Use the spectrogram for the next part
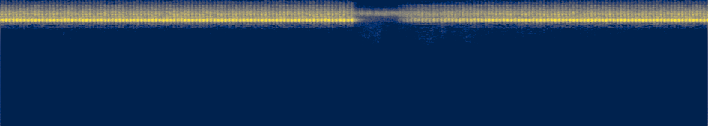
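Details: High, piercing insect trill from grasshoppers, built of fast regular pulses that run continuously. It goes quiet for about half a second near the five-second mark and then fades back in to its steady level.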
